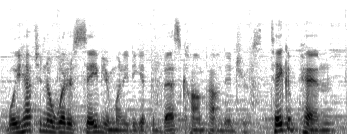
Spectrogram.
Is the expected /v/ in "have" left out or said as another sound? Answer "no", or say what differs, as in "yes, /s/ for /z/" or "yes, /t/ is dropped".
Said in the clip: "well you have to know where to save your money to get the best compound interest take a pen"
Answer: yes, /f/ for /v/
